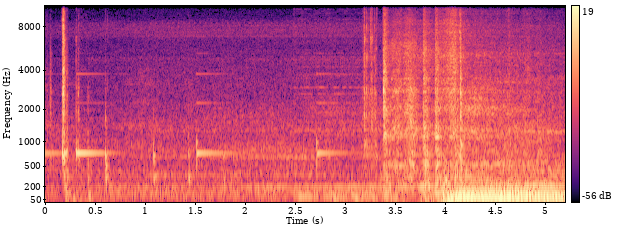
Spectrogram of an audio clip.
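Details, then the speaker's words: 2009 Chevrolet Impala after replacing both gas lines: starter cranks briefly, engine catches promptly and settles into a steady even idle with no knocks or misses; normal start and idle. "see it starts right up nicely air conditioning works good"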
